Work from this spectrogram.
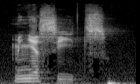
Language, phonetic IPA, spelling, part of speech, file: Czech, [ˈmɲɛsiːt͡s], Měsíc, proper noun, Cs-Měsíc.ogg
- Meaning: Moon (sole natural satellite of the Earth)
